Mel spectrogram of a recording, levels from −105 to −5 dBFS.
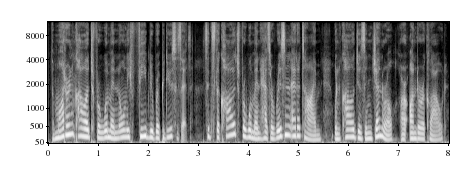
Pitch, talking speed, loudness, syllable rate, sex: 180 Hz, 200 wpm, -18 LUFS, 6.7 syllables/s, female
